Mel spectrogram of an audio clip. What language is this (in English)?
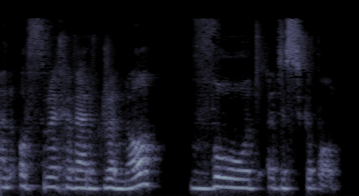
Welsh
